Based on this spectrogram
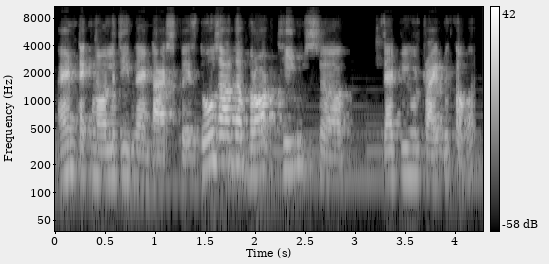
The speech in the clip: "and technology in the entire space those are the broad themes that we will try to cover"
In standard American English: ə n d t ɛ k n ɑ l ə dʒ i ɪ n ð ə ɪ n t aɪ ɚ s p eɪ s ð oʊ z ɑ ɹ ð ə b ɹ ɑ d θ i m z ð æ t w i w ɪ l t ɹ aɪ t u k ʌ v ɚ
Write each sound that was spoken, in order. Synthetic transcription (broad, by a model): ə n d t ɛ k n ɑ l ə dʒ i ɪ n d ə ɪ n t aɪ ɚ s p eɪ s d oʊ z ɑ ɹ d ə b ɹ ɑ d t i m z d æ t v i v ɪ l t ɹ aɪ t u k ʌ v ɚ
